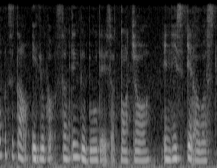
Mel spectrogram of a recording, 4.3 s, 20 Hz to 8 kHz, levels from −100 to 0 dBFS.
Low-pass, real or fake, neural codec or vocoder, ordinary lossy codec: 7.2 kHz; fake; codec, 16 kHz, 4 kbps, FunCodec, trained on Chinese and English, 50 frames a second; none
